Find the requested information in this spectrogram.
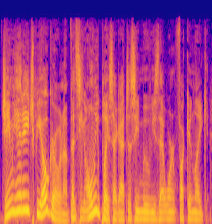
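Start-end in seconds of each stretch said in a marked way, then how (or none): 0.0-1.4 high, loud defensive outburst; indignant exclaim. Real, not acted. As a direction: protest loudly in defense.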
